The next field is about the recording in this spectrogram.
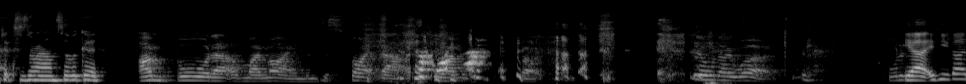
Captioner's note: laughing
